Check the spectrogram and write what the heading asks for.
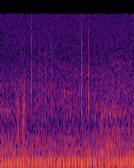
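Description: A pause in speech filled by a steady low background hum, with a couple of faint ticks.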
